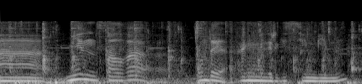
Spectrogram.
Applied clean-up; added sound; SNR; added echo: none; Thunder + Dog; 7 dB; none.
